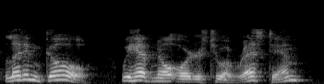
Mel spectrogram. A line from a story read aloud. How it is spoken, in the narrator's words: The others cried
